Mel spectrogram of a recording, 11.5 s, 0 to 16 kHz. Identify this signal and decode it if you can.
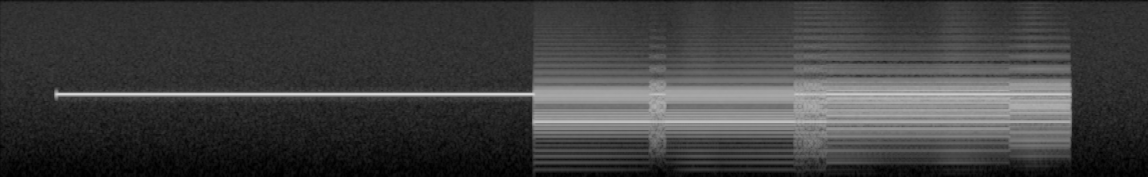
Cassette data (Kansas City type), 1200 baud, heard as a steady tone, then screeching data.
